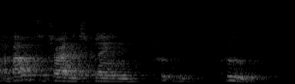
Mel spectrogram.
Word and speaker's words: Pooh: Pooh, by the way, is pronounced sort of like poo, but not so much. But without so much ooh. Like the sound you make when you're blowing a fly off your arm on a hot summer's day.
